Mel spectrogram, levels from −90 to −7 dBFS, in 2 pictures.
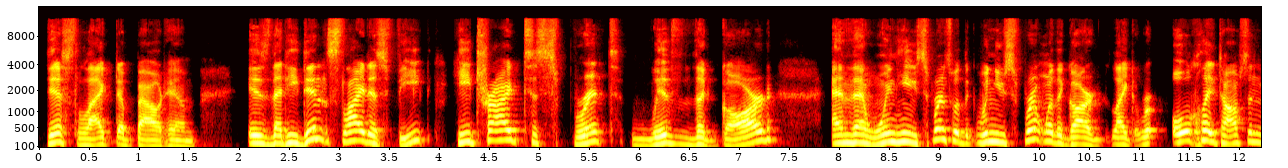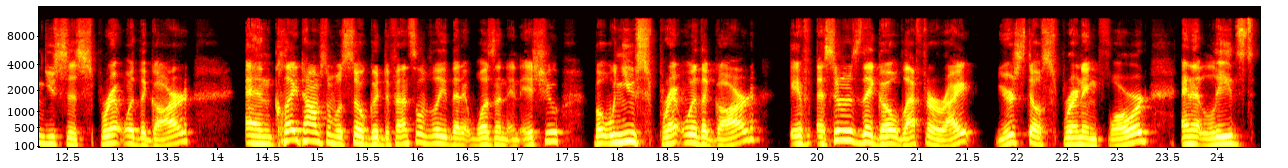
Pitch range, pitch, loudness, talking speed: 135-185 Hz, 155 Hz, -19 LUFS, 185 wpm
